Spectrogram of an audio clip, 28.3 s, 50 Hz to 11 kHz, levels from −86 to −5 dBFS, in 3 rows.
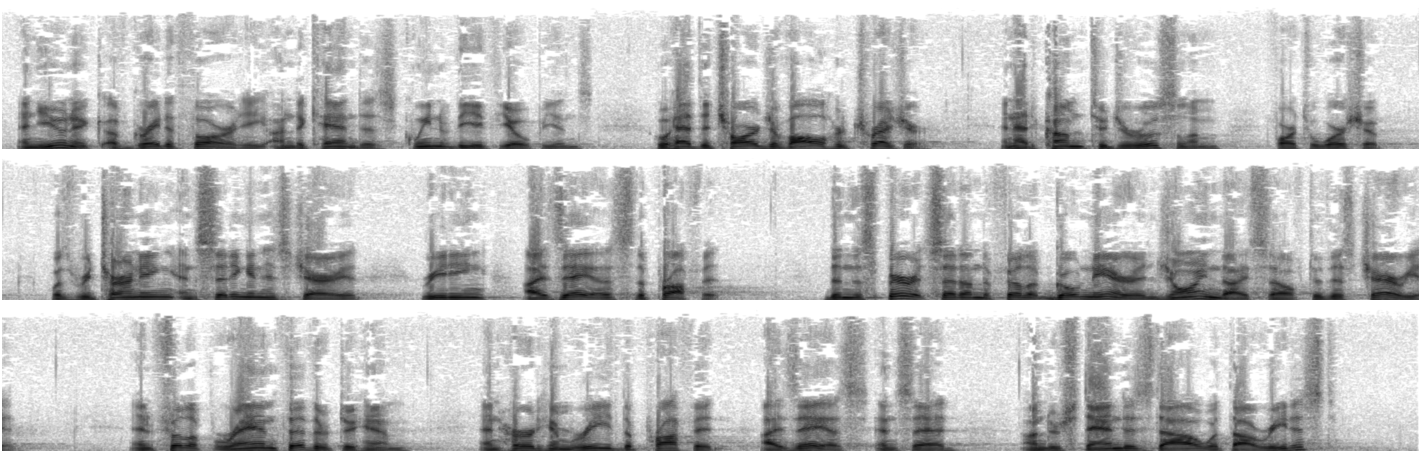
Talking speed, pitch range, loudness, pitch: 150 wpm, 100-135 Hz, -15 LUFS, 115 Hz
